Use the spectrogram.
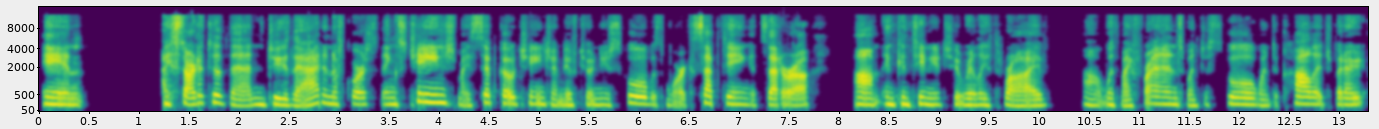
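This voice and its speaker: Female podcast guest from El Salvador, mid-pitched voice, expressive personal storyteller who seeks agreement, dry close recording. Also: moderate pace, vocal fry, dry recording. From El Salvador until age ten, then Miami. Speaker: podcast guest, business coach.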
